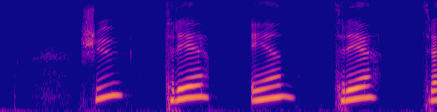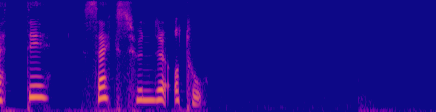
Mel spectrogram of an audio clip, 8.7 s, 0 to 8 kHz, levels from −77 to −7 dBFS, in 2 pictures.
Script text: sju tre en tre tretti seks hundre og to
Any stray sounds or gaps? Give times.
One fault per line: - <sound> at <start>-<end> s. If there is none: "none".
none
